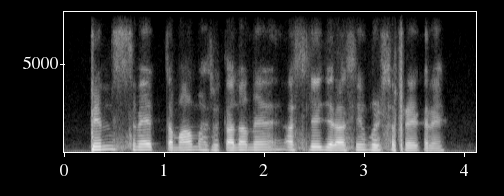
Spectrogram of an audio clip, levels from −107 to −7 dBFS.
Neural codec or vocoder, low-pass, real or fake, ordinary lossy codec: codec, 44.1 kHz, 7.8 kbps, DAC; 7.2 kHz; fake; Opus, 16 kbps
